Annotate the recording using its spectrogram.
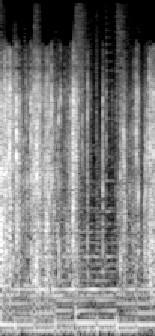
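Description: Plastic candy packaging crinkling and crackling as it is opened by hand, over background synth music with steady bass notes.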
